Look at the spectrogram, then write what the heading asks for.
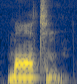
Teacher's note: He says Martin. And he pushes that I back a little bit in the second syllable. So Martin.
